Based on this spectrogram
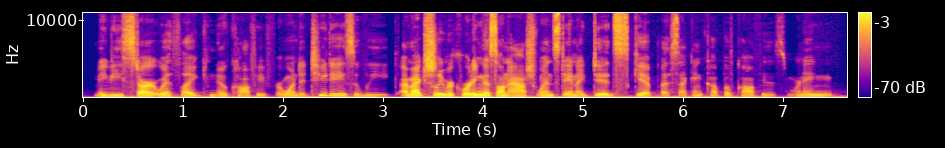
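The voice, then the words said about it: Groggy voice. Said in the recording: “my voice sounds really groggy”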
